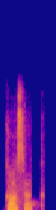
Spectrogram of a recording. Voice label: "cosec", Indian

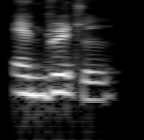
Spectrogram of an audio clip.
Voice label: "embrittle", Indian

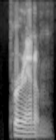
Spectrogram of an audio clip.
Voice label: "per annum", American

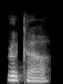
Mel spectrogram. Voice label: "recur", Indian

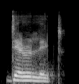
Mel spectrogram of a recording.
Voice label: "derelict", Indian

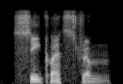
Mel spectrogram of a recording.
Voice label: "sequestrum", British

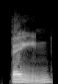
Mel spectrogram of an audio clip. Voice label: "bane", American

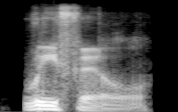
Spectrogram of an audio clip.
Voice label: "refill", British

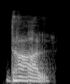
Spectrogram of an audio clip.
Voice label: "dhal", Indian

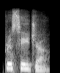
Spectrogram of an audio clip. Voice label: "procedure", Indian; Dictionary

